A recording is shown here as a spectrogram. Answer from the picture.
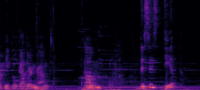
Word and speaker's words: Diep: So if there are people gathering round, this is Diep. D-I-E-P is how you pronounce their name.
